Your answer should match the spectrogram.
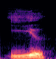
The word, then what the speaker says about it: yeux: Un œil, des yeux, okay? Don't pronounce the final X as usual.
